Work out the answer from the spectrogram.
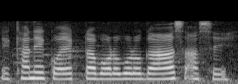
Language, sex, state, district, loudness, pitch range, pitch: Bengali, female, West Bengal, Alipurduar, -13 LUFS, 250-265 Hz, 255 Hz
